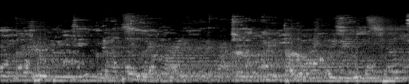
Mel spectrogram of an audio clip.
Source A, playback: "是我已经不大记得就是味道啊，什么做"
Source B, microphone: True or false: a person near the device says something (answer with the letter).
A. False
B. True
B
